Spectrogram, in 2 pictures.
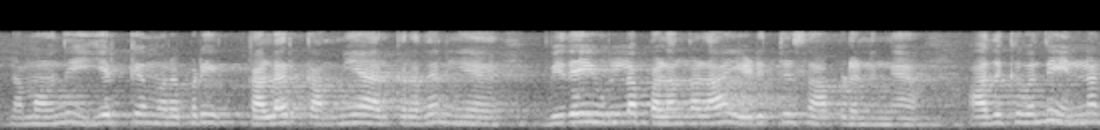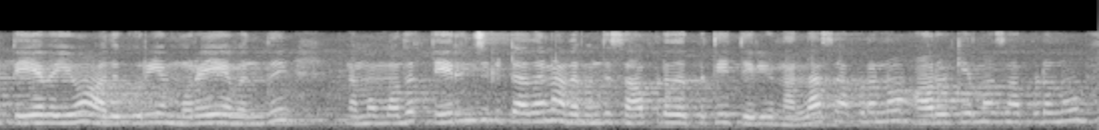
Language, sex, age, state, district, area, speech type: Tamil, female, 30-45, Tamil Nadu, Perambalur, rural, spontaneous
